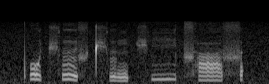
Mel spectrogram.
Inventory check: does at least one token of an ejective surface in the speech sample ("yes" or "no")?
no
